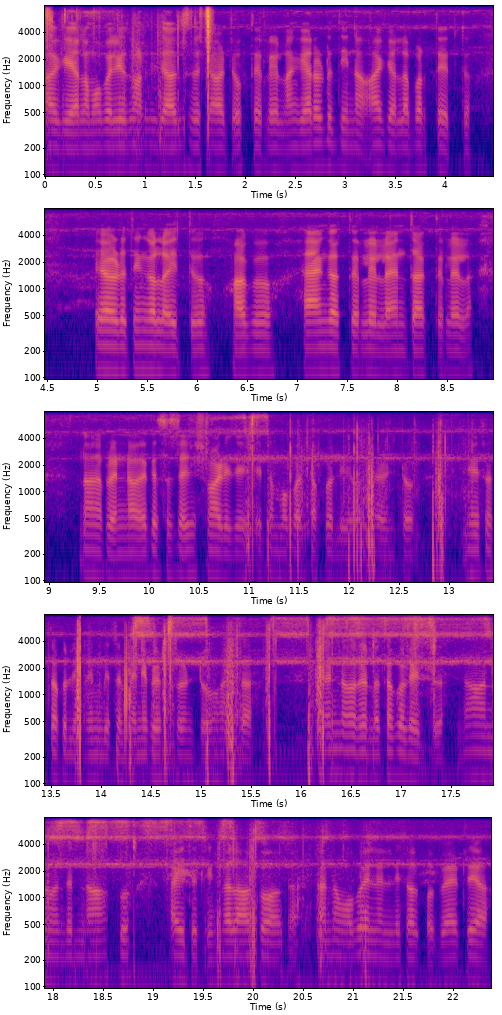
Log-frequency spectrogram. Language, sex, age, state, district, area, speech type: Kannada, male, 18-30, Karnataka, Chitradurga, rural, spontaneous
